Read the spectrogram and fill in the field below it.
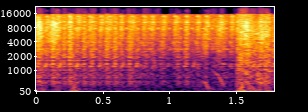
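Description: Video game shooter gunfire, loud close bursts of automatic fire with a sharp, heavy blast near the end and no talking.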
